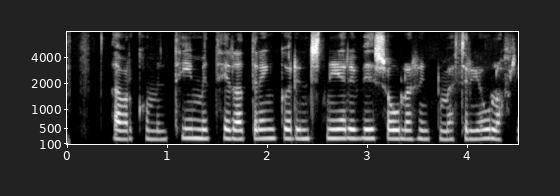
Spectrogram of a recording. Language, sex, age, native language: Icelandic, female, 18-19, Icelandic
